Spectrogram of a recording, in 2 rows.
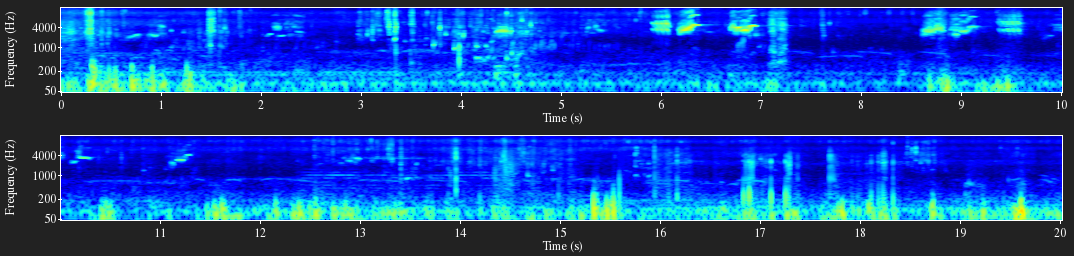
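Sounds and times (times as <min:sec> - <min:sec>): birds chirping: 0:04.3 - 0:07.6.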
